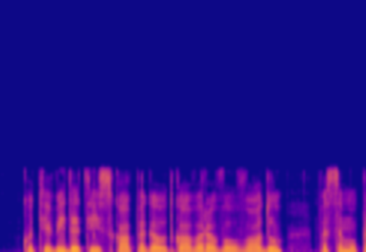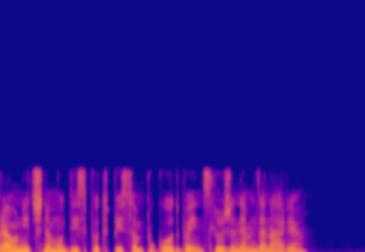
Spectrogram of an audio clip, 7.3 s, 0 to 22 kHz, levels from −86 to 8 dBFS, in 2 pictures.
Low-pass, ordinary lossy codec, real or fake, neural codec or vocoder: 7.2 kHz; none; real; none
